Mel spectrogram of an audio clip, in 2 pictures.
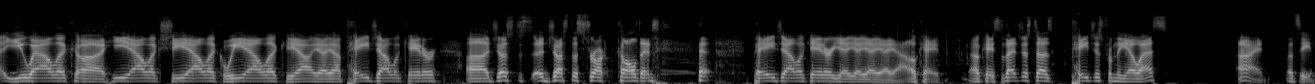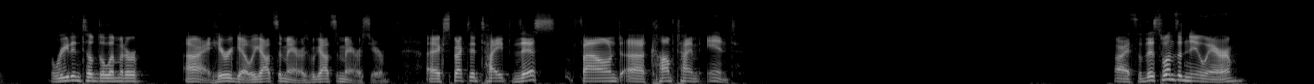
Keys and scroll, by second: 5.9 alt+{, 6.7-10.0 typing, 8.3 ctrl+c, 10.1 Up, 10.5 Return.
